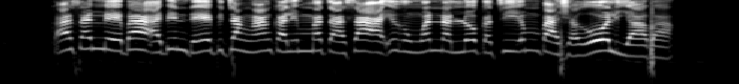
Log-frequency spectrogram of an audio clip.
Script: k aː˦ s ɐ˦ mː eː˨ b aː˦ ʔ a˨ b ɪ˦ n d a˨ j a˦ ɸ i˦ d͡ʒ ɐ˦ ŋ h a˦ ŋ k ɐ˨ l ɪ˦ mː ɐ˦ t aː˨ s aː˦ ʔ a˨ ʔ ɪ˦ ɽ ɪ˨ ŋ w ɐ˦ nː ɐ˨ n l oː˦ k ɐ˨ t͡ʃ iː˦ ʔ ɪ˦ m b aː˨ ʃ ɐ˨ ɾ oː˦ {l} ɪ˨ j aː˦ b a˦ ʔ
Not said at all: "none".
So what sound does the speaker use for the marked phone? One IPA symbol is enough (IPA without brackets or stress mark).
l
